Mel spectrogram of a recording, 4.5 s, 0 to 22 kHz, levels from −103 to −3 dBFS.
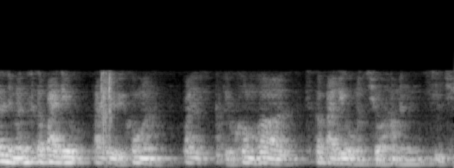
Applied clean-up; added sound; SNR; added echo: none; Camera; 20 dB; reverberation time 0.3 s.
